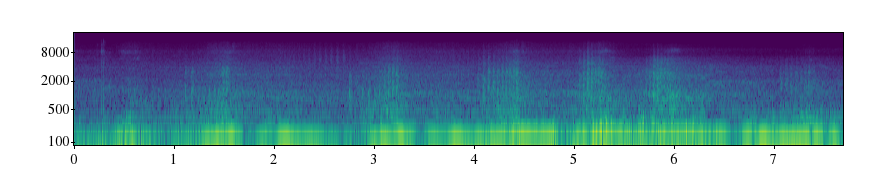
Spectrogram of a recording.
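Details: Kia at 61,705 miles, cold, just after a 450-mile round trip, oil changed about 1,000–1,500 miles earlier, no engine lights: short revs with a heavy clattering knock on each rev, worse under load; a spun rod bearing, and the engine was replaced under warranty.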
